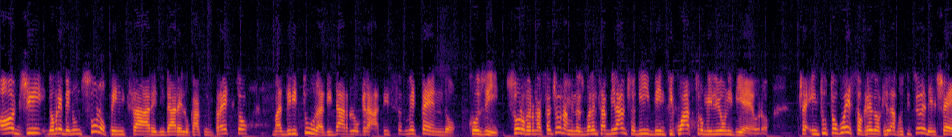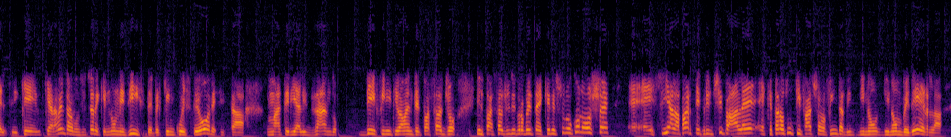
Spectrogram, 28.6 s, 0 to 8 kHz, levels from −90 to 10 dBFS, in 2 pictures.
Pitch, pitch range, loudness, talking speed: 205 Hz, 180-230 Hz, -21 LUFS, 170 wpm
